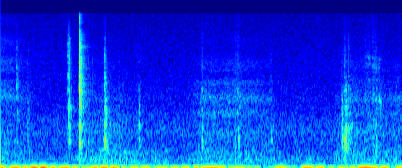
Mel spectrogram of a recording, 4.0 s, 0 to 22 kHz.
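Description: Light plastic clicks and knocks from turning the knob and lifting the plastic top cover off a Stihl 025 chainsaw: about six separate clicks, the sharpest a little under a second in.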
